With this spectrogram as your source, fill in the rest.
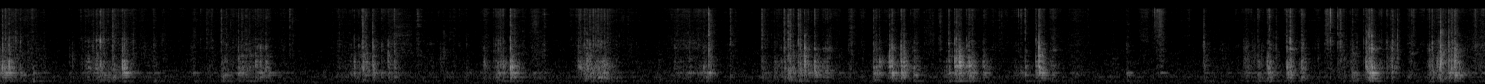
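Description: A small knife tip scratches and carves a hollow into the top of a solid white gym chalk block, which rests in a pile of chalk flakes and is steadied by one hand. Short, dry, gritty scraping bursts come at an uneven pace, with a bright, crumbly texture and almost no low end.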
